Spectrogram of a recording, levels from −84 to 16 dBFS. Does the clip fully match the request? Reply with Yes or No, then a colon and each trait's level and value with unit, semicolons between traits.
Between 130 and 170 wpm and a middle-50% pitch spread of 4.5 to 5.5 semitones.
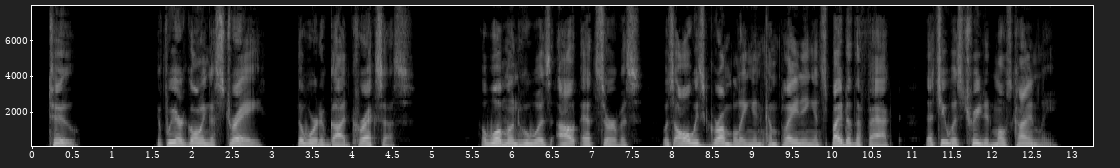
Yes: average, 165 wpm; average, 5.1 semitones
